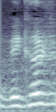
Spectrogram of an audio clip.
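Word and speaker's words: Uyghur: But China में एक विघर community है. स्पेलिंग उसके UIGHAR है, पर उसको कहते हैं विघर हैं.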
